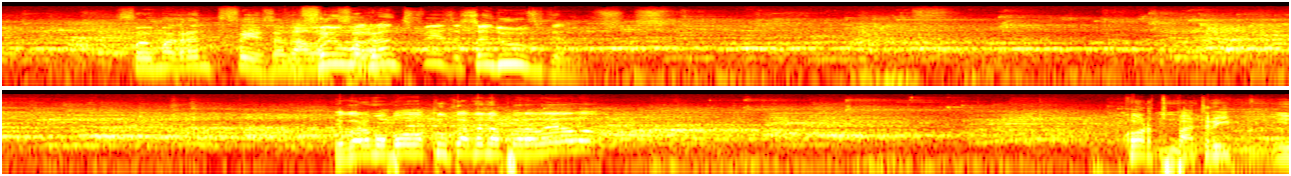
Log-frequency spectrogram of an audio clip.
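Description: A ball thuds as players kick it across a hard floor.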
